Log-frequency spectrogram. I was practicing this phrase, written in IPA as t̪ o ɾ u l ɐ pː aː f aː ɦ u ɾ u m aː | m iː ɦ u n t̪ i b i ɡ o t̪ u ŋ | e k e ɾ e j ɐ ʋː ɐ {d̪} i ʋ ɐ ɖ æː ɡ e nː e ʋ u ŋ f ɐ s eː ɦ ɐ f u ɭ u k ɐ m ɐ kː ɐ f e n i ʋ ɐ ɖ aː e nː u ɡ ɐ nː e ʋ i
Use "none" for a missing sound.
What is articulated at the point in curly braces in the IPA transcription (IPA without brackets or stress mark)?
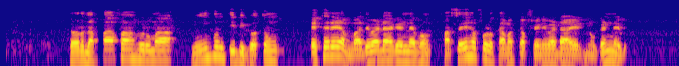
d̪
